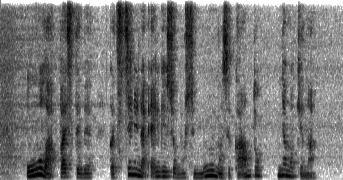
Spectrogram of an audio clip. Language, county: Lithuanian, Vilnius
